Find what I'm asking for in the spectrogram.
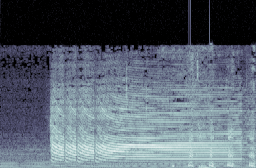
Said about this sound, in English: Let's get some air horns.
